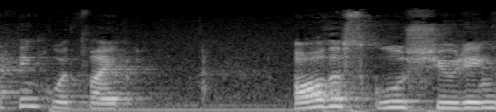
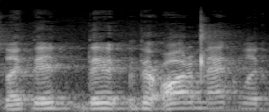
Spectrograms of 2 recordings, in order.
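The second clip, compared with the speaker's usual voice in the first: ordinary delivery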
